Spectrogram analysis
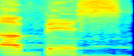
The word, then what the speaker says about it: Abyss: Okay, it is pronounced Abyss, like... When you looked into the abyss, you blinked.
